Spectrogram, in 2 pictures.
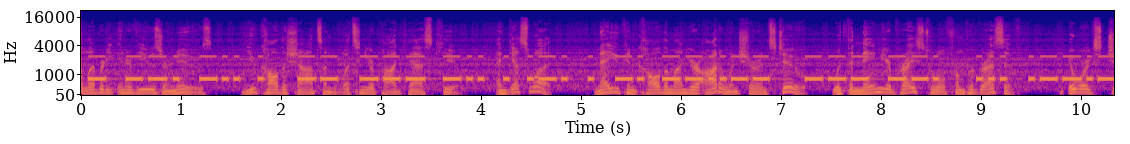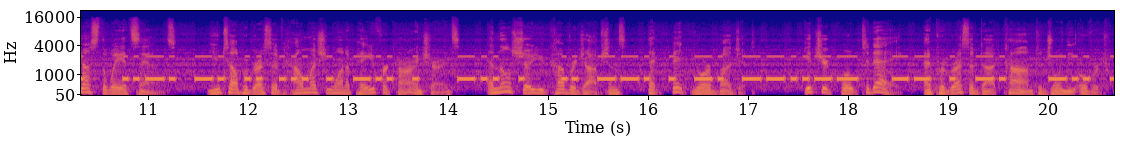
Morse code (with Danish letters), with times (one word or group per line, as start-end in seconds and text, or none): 0.0-1.8 …
2.2-6.9 MODEREN,
7.2-8.6 OG
9.0-10.3 SÅ
10.7-13.7 FNISEDE
14.1-14.7 DE
15.1-18.1 IGEN,
18.4-19.6 MEN
20.0-20.7 …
